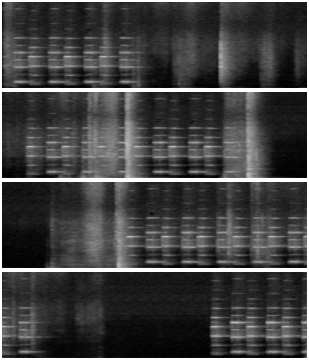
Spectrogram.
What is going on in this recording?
A bell ringing sound occurs first. I then walked to a wardrobe or drawer and opened and closed it. Footsteps are audible between the actions.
